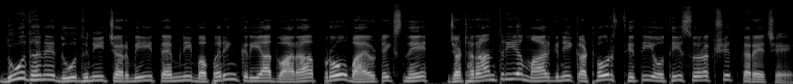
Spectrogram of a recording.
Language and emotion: Gujarati, neutral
